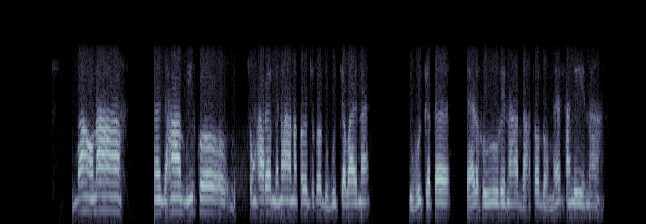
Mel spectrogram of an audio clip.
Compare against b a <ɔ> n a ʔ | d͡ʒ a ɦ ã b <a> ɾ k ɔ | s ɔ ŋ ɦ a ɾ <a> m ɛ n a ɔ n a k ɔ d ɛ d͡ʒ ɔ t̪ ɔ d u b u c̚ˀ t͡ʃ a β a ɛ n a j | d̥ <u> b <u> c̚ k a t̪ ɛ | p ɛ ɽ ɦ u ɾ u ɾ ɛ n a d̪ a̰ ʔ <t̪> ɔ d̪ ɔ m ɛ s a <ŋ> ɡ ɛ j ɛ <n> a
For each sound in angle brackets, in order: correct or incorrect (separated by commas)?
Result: correct, incorrect, incorrect, correct, correct, correct, correct, correct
